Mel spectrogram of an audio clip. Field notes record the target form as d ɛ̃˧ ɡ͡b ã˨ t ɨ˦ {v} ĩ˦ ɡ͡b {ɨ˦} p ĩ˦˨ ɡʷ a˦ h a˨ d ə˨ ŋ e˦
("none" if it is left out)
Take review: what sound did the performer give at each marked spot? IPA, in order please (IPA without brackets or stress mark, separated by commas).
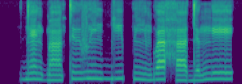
v, i˦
